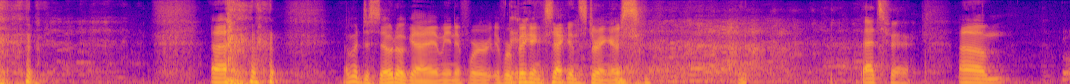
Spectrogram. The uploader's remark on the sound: It's our third ever live show, recorded at Piano Fight in San Francisco!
